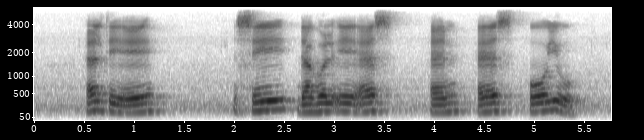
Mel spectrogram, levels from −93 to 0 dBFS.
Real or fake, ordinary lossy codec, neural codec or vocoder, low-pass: real; none; none; 5.4 kHz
